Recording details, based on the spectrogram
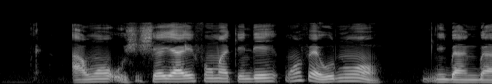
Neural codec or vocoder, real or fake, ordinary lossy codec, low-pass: none; real; none; 7.2 kHz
